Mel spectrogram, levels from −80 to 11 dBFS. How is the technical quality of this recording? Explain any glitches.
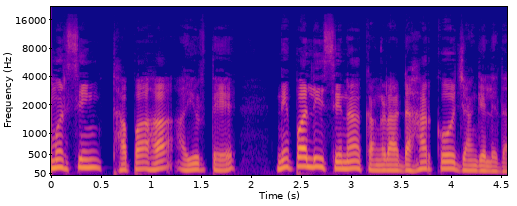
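One glitch stands out: a pre-echo at about 3.14 s, right after "ᱟᱹᱭᱩᱨ ᱛᱮ ᱱᱮᱯᱟᱞᱤ ᱥᱮᱱᱟ". A sharp attack there lands late in a codec block, and because the coder spreads its quantisation noise across the whole block, the noise budgeted for the loud attack leaks into the quiet moment just before it. You get a short hiss of roughly 10 ms ahead of the onset, and the attack itself loses some crispness, sounding soft or smeared.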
